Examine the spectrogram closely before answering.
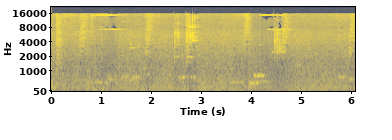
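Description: A few light metallic clinks and taps as steel cable-holding fixtures loaded with HDMI cable ends are handled and set onto the steel mould of a vertical plastic injection molding machine, over steady background noise.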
